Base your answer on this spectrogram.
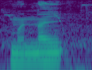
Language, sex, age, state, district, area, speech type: Bodo, male, 30-45, Assam, Kokrajhar, rural, spontaneous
